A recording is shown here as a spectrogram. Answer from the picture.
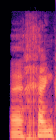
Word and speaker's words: Genk: Even more confusing when you pronounce it correctly with the ch. It's what? Genk and Gent.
